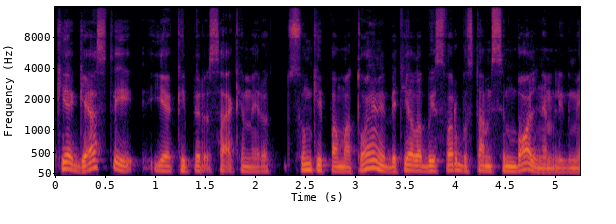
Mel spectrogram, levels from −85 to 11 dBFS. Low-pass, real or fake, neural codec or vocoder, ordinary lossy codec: 14.4 kHz; real; none; Opus, 32 kbps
